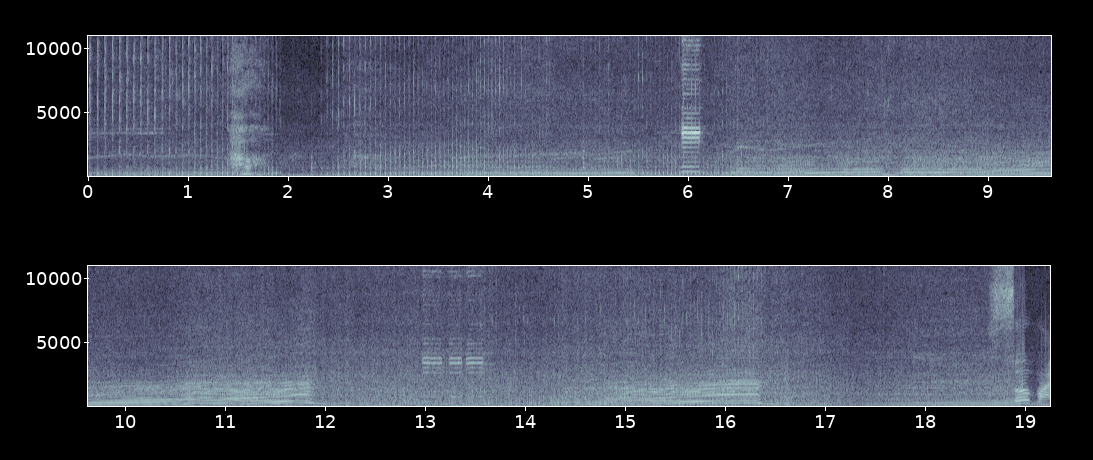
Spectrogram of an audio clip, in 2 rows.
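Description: A Kawasaki Ninja Z900 motorcycle is ridden in Kolkata, its engine droning loud and steady throughout, pitch climbing and falling through repeated gear changes and revs, with a voice speaking intermittently over it.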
